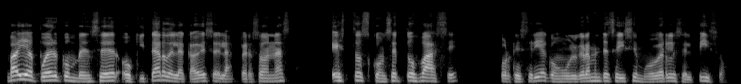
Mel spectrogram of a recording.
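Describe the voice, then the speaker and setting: Man, measured academic manner, fairly high voice, dry close sound. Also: a bit bright, no echo. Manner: measured, academic, ends points with tag questions. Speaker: interview guest. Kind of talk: analytical conversational commentary.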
